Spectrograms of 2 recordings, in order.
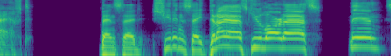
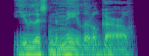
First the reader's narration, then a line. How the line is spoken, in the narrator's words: Warner muttered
